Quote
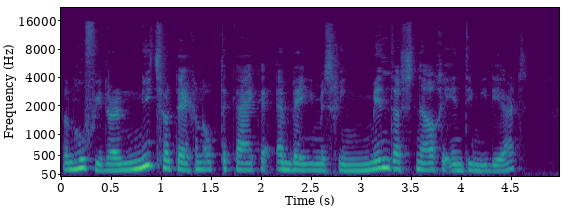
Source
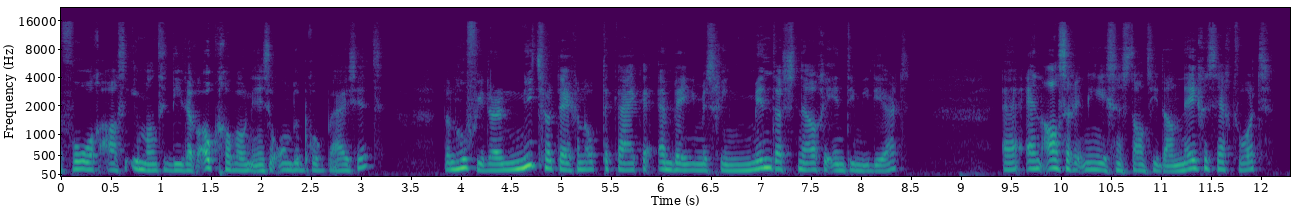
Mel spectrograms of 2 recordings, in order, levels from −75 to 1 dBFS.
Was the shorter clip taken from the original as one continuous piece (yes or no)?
yes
